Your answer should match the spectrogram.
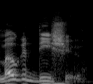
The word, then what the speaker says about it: Mogadishu: right there and it broke out is in mogadishu did i pronounce that right yes that was perfect i'm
